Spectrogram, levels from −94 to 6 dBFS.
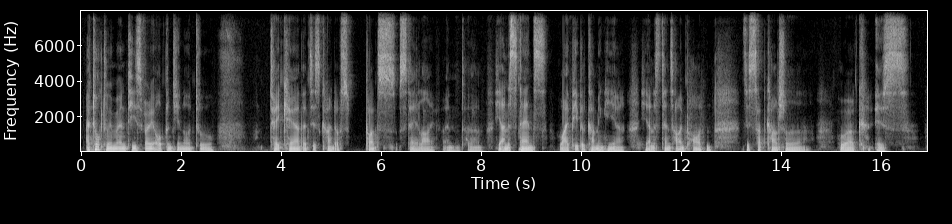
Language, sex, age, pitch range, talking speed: English, male, 50-69, 80-85 Hz, 130 wpm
